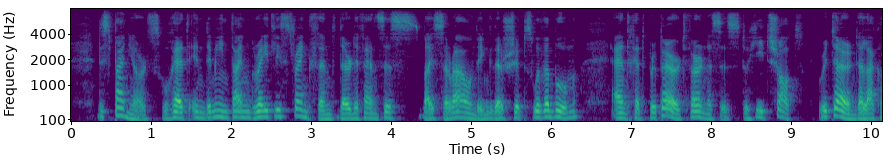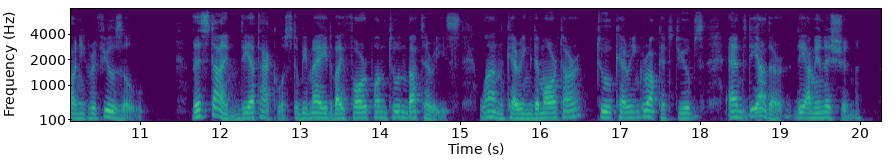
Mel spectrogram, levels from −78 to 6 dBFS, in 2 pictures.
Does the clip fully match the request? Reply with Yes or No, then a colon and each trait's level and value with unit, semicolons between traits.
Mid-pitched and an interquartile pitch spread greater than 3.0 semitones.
Yes: medium, 145 Hz; average, 3.6 semitones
